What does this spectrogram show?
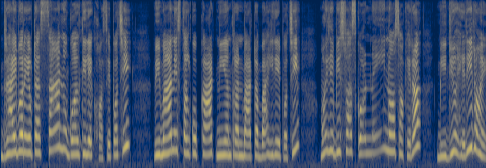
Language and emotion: Nepali, surprised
